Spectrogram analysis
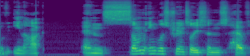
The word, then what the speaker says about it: Enoch: by the name of Enoch and some English translations have his name as hanok which is kind of amusing because hanok is actually the way that you would pronounce Enoch's name in Hebrew so I'm not sure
